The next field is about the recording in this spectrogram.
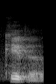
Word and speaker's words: Cowper: Spelt Cowper, pronounced Cooper.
